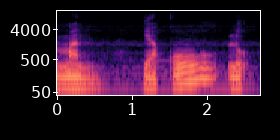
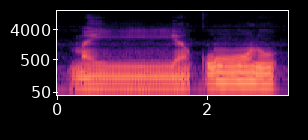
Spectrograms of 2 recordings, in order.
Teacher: Tapi karena di sini ada nun mati bertemu ya, maka nun matinya, ya, dimasukkan ke dalam huruf ya. Jadi masukin ke tasdid di sini. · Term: idgham bil gunnah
